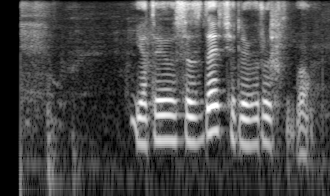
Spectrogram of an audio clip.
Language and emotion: Russian, neutral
